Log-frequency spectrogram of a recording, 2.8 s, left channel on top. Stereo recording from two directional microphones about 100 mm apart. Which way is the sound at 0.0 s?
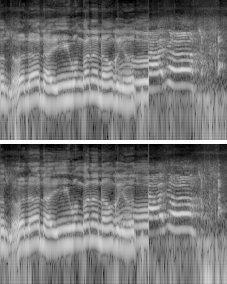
40° right (ahead or behind).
